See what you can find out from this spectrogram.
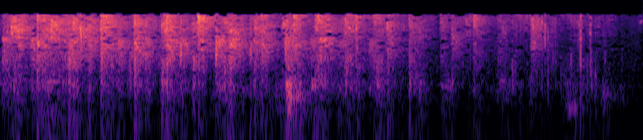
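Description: Audience applause at a meeting for two people who have just shared: many hands clapping in a dense, steady patter of sharp claps that holds for several seconds and gradually thins out toward the end.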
